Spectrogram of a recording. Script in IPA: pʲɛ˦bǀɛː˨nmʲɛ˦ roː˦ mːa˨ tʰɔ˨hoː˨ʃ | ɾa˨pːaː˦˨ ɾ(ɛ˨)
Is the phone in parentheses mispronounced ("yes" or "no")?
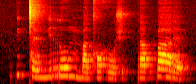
no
